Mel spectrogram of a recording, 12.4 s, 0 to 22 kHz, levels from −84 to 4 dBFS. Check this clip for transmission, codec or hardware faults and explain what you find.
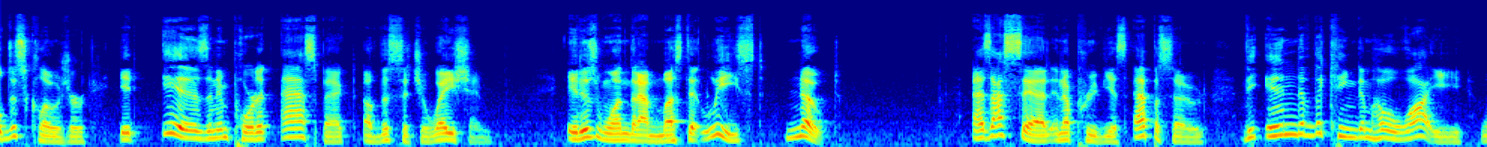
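Checking this clip turns up nothing to explain, as it has no faults.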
